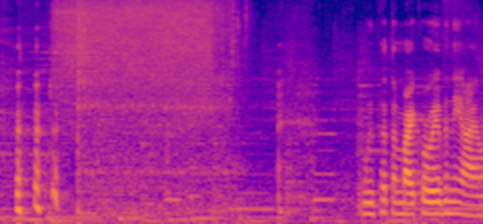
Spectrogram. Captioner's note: laughs; water coming out of faucet sound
